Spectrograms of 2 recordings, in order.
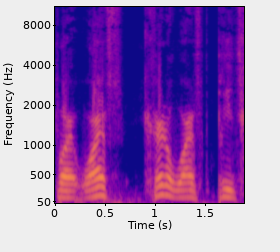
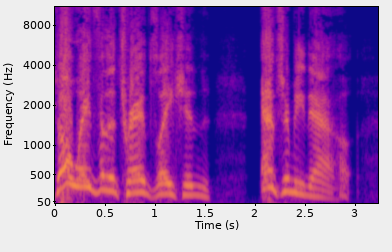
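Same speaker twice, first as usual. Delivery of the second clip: unhinged, out-of-control shouting, pitched up; 8 semitones higher, 3 dB louder than usual. Retelling a courtroom scene where one character questions another: imitating a character yelling. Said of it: "then he starts yelling at him".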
